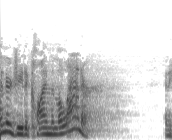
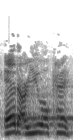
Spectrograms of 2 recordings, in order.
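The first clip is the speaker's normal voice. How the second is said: retold yell; 3 semitones higher, 7 dB louder than usual. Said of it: "my friend yells at me".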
